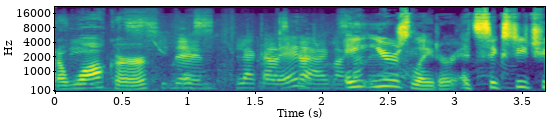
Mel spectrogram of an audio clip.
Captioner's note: doctor speaking in foreign language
